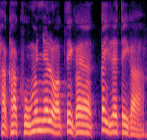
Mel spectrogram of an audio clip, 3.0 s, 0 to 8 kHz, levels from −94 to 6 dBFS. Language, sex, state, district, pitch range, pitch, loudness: Wancho, female, Arunachal Pradesh, Longding, 160-195 Hz, 175 Hz, -13 LUFS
